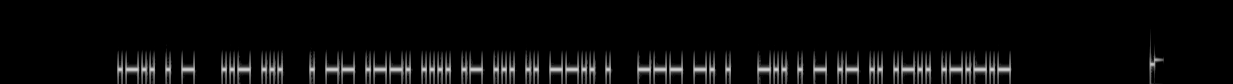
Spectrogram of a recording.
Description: Morse code, heard as a keyed tone, about 30 wpm, 700 Hz. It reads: LET US EMPHASIZE ONE DETAIL.
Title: Sentences from Top 1500 Words 30wpm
